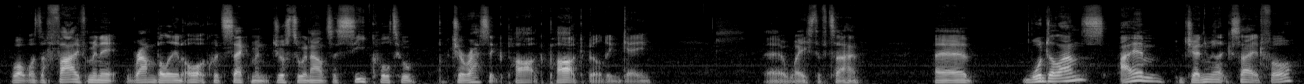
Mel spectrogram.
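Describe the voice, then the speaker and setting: A man's voice: sits low, moderate pace, gravelly, a bit bright. A man reacting to a game showcase in blunt, sardonic casual commentary. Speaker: streamer.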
